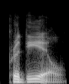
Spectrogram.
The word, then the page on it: predial: American English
